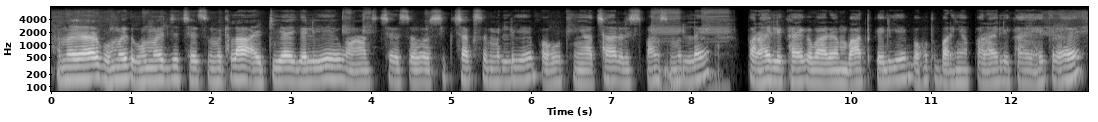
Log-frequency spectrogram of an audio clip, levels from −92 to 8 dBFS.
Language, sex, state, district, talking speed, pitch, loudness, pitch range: Maithili, male, Bihar, Darbhanga, 155 wpm, 135 Hz, -20 LUFS, 125-140 Hz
